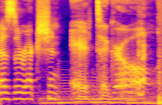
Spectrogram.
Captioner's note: laughter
